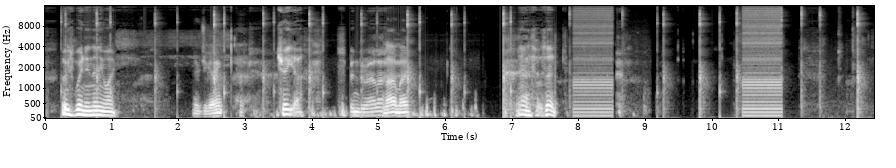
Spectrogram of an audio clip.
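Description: A ping-pong ball clicks sharply back and forth against paddles and a table.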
